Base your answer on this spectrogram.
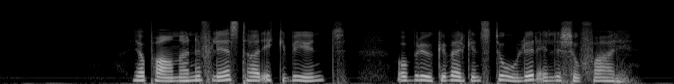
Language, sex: Norwegian, female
